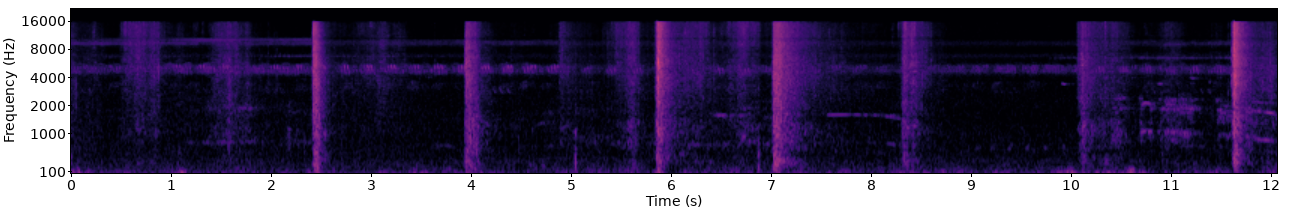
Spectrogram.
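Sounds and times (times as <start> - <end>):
leaves and grass swishing: 0.0 - 8.8, 10.0 - 10.7, 11.5 - 12.0.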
